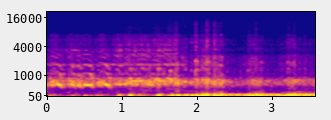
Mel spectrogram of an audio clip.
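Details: Rebuilt SBC 350ci 300hp V8, original engine from a 1970 Nova, first start after rebuild: catches and settles into a steady, throaty idle, firing evenly with no knocks or ticks; sounds healthy.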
